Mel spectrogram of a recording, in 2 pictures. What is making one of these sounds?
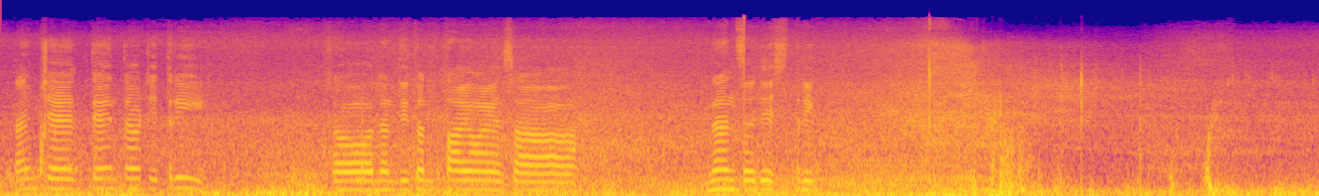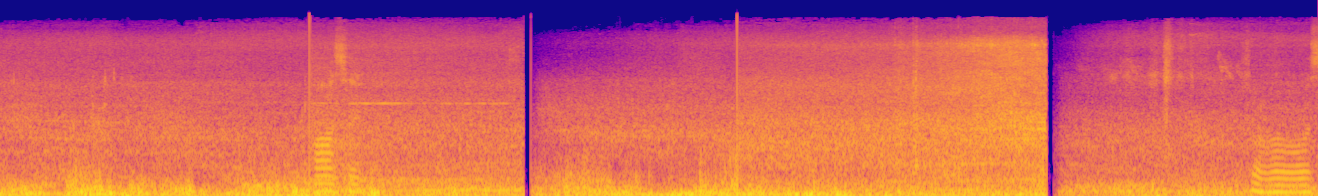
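Wind rushes over a microphone.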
